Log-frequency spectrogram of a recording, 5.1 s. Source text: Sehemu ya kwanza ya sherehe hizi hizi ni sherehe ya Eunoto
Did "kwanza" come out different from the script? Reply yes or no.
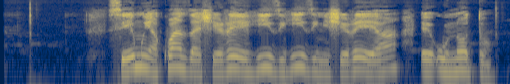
no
